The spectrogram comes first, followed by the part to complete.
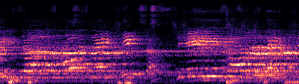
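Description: Church congregation and worship leader singing a gospel praise song together, several voices gliding up and down through a slow melody.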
